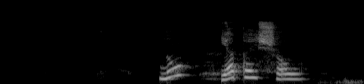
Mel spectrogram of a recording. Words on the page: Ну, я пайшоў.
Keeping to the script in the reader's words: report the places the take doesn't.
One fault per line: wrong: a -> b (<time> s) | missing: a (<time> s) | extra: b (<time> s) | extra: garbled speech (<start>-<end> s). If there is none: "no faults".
no faults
